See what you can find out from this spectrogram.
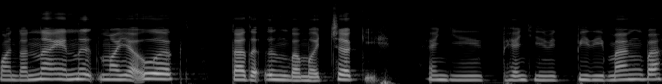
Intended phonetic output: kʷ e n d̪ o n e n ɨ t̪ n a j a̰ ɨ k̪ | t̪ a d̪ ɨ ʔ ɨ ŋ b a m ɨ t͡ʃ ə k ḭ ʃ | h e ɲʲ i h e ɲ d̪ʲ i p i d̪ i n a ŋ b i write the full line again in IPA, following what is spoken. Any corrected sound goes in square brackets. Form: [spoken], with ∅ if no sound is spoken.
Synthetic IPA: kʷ [a] n d̪ o n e n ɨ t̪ [m] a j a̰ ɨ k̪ | t̪ a d̪ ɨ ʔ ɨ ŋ b a m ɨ t͡ʃ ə k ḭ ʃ | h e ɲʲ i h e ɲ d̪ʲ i p i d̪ i [m] a ŋ b [a]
